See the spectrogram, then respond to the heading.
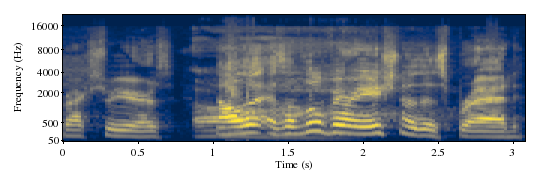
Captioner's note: sighs with relief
